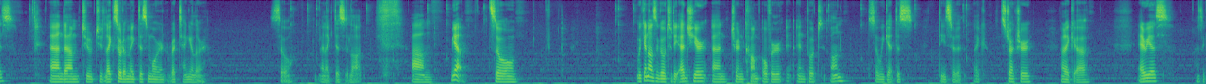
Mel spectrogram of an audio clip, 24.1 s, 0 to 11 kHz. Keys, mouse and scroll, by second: 5.7 click, 6.3 click, 6.7-7.3 scroll, 7.6 click, 8.9 click, 9.2 middle click, 9.9 click, 12.3 click, 12.9 click, 14.9 click, 17.2 click, 18.2 click, 19.3 click.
